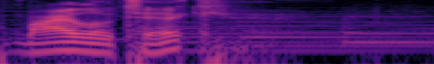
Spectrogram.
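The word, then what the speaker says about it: Milotic: Got Charbach, Ariados, Ray Bomb, Miloic, and yes, it's Miloick. If you don't believe me, go play the new Pokemon Snap. That's how it's pronounced.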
